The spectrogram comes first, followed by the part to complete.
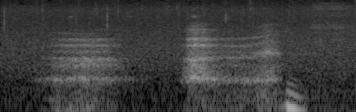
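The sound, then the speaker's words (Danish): Steady rain hisses softly throughout, a calm, continuous patter with no voices, broken near the end by a couple of brief, louder breathy bursts. “Lyden af den rolige regn gør Geo helt træt.”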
